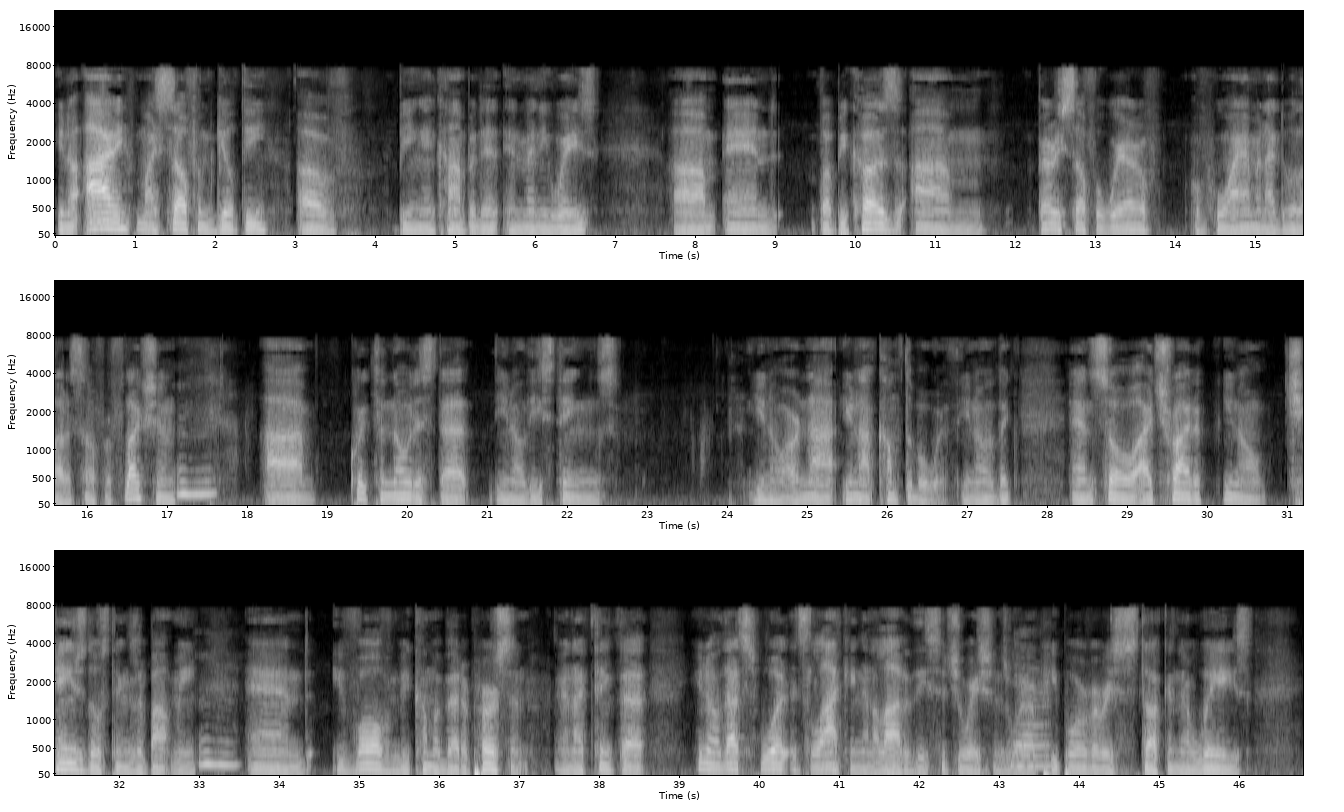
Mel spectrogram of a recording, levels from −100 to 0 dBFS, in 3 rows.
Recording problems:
garbled, watery; badly; nothing above 7.5 kHz
wrong speed, natural pitch; too slow; 0.6 times normal speed

